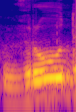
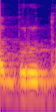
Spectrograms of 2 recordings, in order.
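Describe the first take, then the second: First: विरुद्ध with the U stretched to "virooodh"; long U. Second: विरुद्ध with a quick, short U. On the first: Teacher showing the wrong form, long U in विरुद्ध. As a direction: draw out the U in विरुद्ध. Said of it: "विरुद्ध नहीं होता". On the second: Teacher giving the correct form, short U in विरुद्ध. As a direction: keep the U in विरुद्ध brief. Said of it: "विरुद्ध होता है". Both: Shown as a demonstration.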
